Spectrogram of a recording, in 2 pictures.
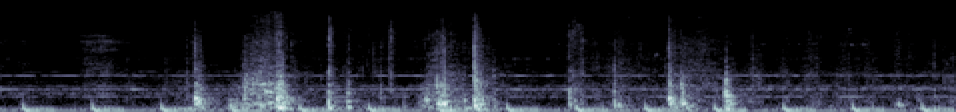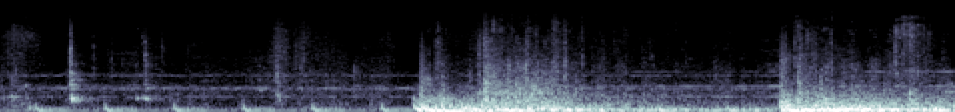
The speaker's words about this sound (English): Outside, the night lights up with explosions.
